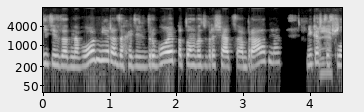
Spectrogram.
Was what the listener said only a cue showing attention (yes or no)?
no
